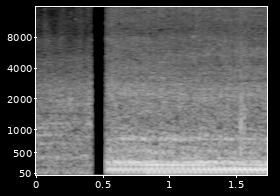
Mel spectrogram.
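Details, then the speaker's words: Water pump on a homestead's new 3/4-inch PEX water line runs with a steady low hum and fast rough, strained pulsing, cycling on more than expected; owner notes a small leak at a fitting, cause unclear. "Okay, it doesn't sound really good out here, so I don't know."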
